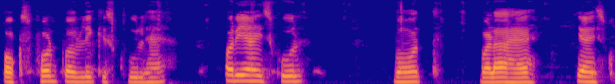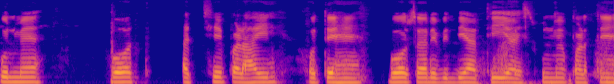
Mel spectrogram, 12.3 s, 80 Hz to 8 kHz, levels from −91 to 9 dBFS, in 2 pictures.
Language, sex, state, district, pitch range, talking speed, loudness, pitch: Hindi, male, Bihar, Jamui, 155-175 Hz, 140 wpm, -20 LUFS, 165 Hz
